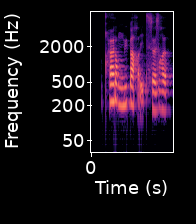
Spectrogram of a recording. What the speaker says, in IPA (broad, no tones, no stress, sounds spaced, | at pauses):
qʰ ø ɾ ɔ ŋ͡m y ɠ a χ ə̰ ɾ ḭ t s œ z ʁ ə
